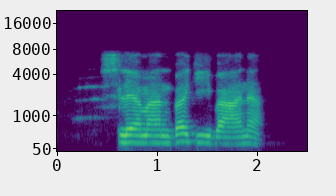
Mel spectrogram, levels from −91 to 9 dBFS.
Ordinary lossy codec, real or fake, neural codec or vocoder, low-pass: Opus, 24 kbps; real; none; 7.2 kHz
